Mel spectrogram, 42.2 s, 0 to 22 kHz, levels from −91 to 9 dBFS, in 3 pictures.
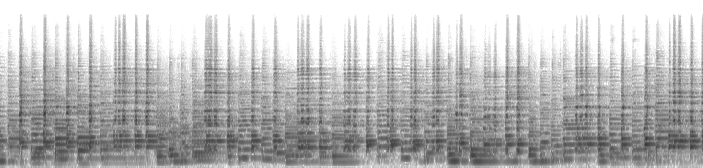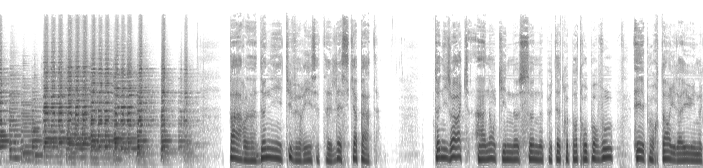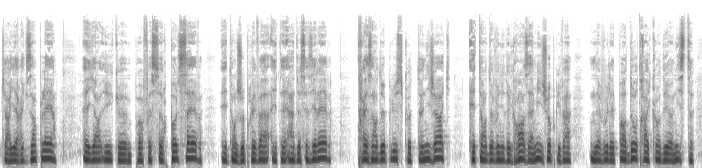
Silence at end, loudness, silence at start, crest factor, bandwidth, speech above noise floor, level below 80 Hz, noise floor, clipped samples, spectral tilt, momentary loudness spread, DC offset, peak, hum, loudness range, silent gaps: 0.15 s; -21 LUFS; 0 s; 16 dB; 15 kHz; 48 dB; -58 dBFS; -68 dBFS; under 0.1%; -6 dB/octave; 7 LU; under 0.1%; -4 dBFS; none; 4 LU; none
